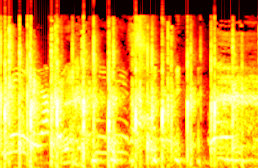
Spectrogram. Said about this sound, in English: See, a round of applause for Charlotte.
